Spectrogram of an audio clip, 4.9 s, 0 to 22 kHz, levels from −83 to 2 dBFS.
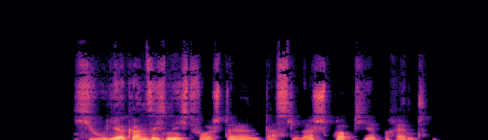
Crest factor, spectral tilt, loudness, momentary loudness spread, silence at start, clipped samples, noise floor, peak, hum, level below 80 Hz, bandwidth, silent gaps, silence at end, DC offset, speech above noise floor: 20 dB; -5 dB/octave; -21 LUFS; 12 LU; 0.75 s; under 0.1%; -85 dBFS; -2 dBFS; none; -54 dBFS; 15 kHz; none; 0.5 s; under 0.1%; 65 dB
